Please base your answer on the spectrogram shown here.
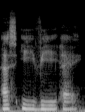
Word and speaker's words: seva: It's called SEVA. They call it SEVA, S-E-V-A. The E's are pronounced like A.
